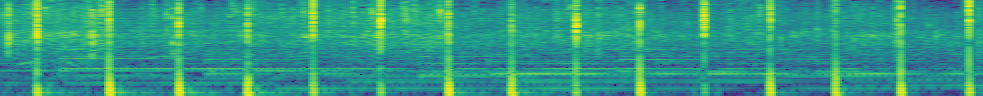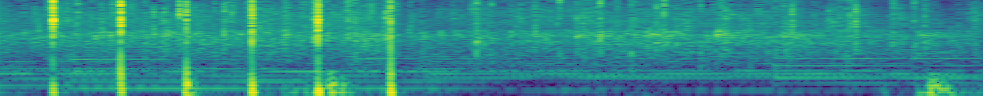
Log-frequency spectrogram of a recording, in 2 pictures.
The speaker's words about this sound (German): Komm, wir geben denen, die sich gemeldet haben, einen starken Applaus.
